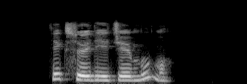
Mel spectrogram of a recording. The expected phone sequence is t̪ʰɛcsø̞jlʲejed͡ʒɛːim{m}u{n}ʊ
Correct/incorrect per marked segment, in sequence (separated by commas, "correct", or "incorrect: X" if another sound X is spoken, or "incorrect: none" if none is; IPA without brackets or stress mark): incorrect: b, incorrect: m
